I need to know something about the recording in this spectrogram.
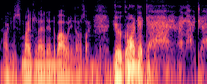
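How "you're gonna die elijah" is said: creepy low whisper like a video game villain; scary whisper. Acted. Pastor voicing the queen's threat to Elijah, creepy whisper. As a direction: hiss the threat like a horror game voice. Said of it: "That's what it sounds like".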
